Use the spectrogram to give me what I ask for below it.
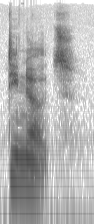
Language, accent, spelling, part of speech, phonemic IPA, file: English, US, denotes, verb, /dɪˈnoʊts/, En-us-denotes.ogg
- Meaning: third-person singular simple present indicative of denote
